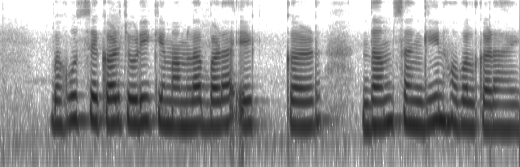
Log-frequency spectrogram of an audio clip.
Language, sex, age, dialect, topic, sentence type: Magahi, female, 31-35, Western, banking, statement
